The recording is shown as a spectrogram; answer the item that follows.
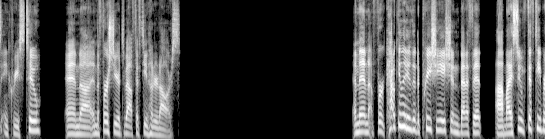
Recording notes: This was a live class recorded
